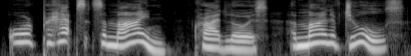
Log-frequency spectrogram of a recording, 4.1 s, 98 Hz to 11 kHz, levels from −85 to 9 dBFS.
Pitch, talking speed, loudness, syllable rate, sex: 245 Hz, 145 wpm, -16 LUFS, 3.8 syllables/s, female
